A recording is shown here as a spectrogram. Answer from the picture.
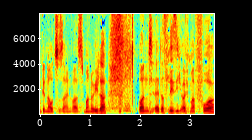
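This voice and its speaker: A man's warm tone, dry and close with no echo. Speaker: preacher leading a healing service. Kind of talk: sermon and fervent prayer. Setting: church service with congregation. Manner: passionate, declaring prayer, full of conviction; warm, casual, interacts with the congregation.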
